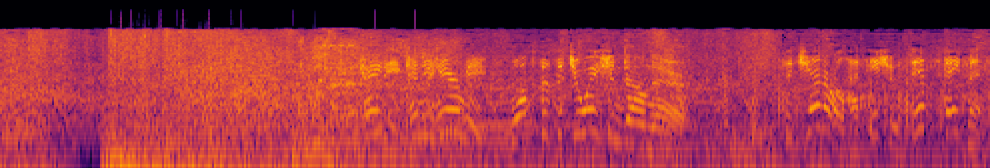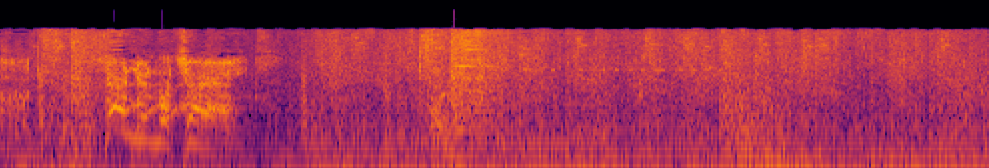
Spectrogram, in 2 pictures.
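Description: Game explosions boom and crackle.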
